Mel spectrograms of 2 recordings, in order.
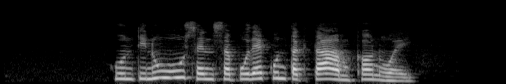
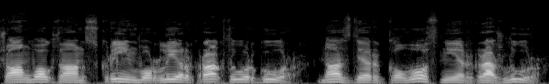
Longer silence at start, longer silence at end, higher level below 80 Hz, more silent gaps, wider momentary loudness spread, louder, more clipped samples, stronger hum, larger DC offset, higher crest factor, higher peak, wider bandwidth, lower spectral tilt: first, 1.15 s vs 0 s; first, 0.95 s vs 0.1 s; second, -68 dBFS vs -48 dBFS; neither; first, 10 LU vs 7 LU; first, -18 LUFS vs -21 LUFS; neither; neither; neither; about the same, 18 dB vs 18 dB; about the same, -2 dBFS vs -2 dBFS; second, 7.8 kHz vs 11.5 kHz; about the same, -6.5 dB/octave vs -7.5 dB/octave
